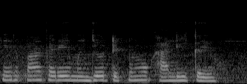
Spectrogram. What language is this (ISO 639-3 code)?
snd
